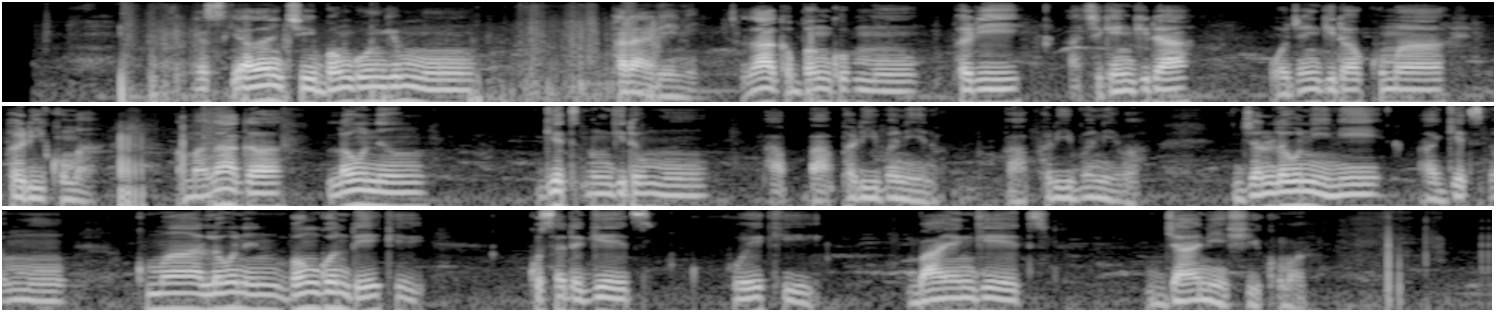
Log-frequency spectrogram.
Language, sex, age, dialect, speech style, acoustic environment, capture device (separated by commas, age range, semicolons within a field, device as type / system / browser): Hausa, male, 25-34, Nigeria - Nigerian Standard, relaxed, people talking, mobile / Linux / Chrome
